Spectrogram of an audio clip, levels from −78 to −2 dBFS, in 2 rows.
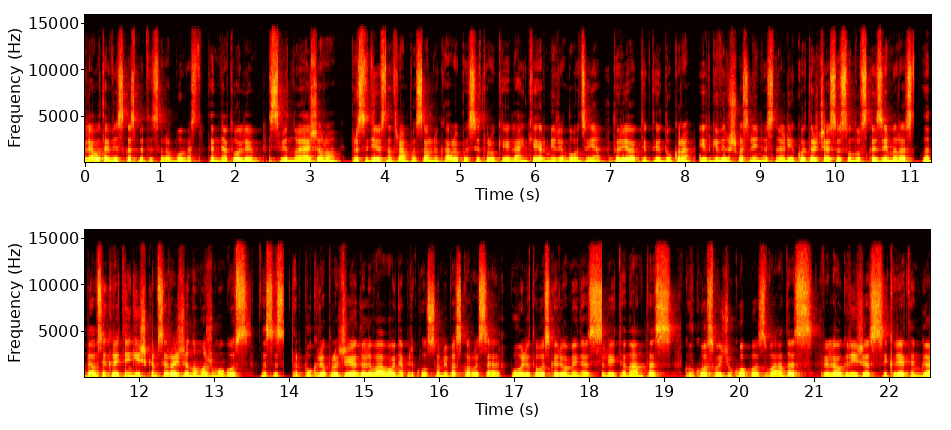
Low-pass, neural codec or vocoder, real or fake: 14.4 kHz; none; real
